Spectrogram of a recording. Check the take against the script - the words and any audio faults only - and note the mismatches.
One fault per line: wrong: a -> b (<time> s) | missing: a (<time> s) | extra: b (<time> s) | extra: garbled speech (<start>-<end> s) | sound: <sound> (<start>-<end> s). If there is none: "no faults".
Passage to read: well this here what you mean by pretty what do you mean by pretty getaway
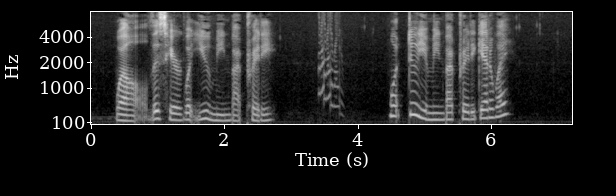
sound: chirp (3.4-3.8 s)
